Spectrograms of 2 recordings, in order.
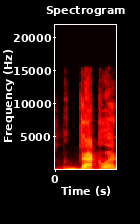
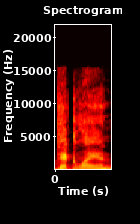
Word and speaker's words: Declan: Yeah, I would assume it's Declan, not Dickland.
